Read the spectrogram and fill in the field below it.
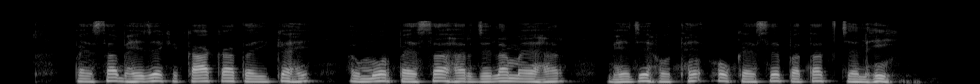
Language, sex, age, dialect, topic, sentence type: Chhattisgarhi, male, 25-30, Eastern, banking, question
